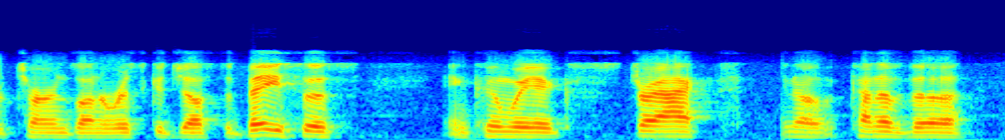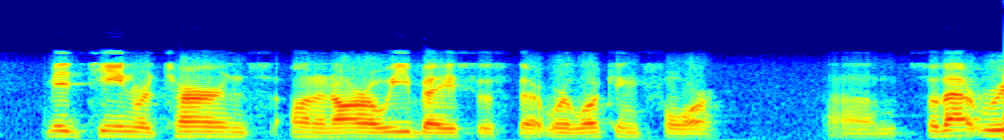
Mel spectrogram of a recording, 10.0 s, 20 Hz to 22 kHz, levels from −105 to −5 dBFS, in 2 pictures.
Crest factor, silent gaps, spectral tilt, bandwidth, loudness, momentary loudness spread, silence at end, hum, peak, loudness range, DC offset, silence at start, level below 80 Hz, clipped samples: 20 dB; none; -8.5 dB/octave; 5.2 kHz; -27 LUFS; 14 LU; 0 s; none; -8 dBFS; 2 LU; under 0.1%; 0 s; -72 dBFS; under 0.1%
